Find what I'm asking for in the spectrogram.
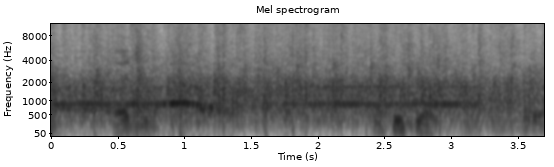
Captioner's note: applause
